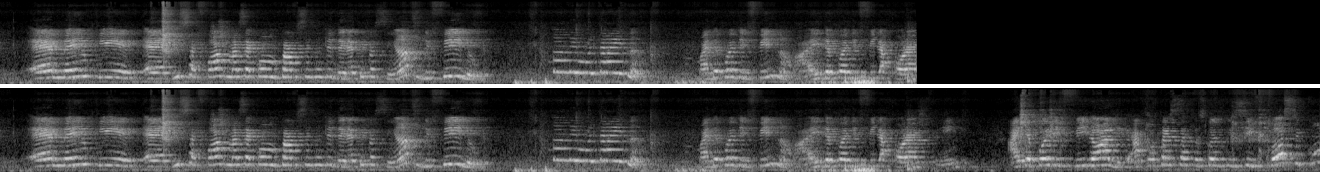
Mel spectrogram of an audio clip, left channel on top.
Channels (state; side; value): drops out; left; at 9.2 s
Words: meio que, isso é forte, mas é como para vocês entenderem. É tipo assim, antes de filho, não tô nem muito aí não. Mas depois de filho, não. Aí depois de filho a coragem vem. Aí depois de filho, olha, acontece certas coisas que se fosse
